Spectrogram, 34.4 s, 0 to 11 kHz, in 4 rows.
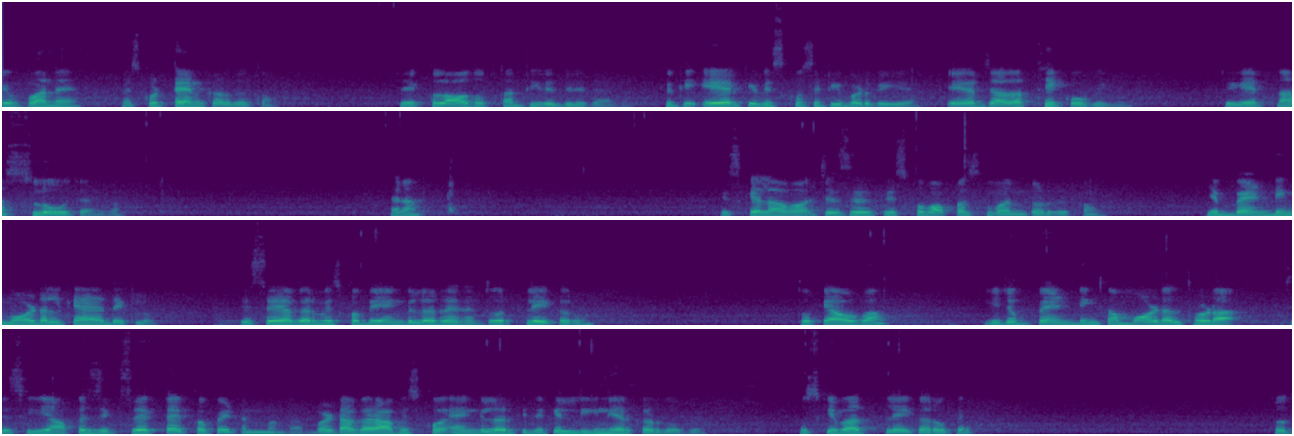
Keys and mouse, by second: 2.4 click, 9.7 drag, 11.1 click, 13.8-15.4 drag, 19.5 click, 23.1 click, 24.1-24.9 middle drag, 29.0-29.7 drag, 31.1 click, 31.6 click.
